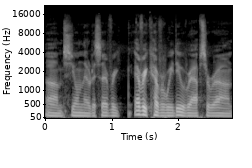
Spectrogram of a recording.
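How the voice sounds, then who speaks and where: An unremarkable speaking voice from a man at a fairly quick pace, dry and close with no echo, on a very clean recording over a silent background. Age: 40s. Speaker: author and small-press editor. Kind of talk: interview.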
